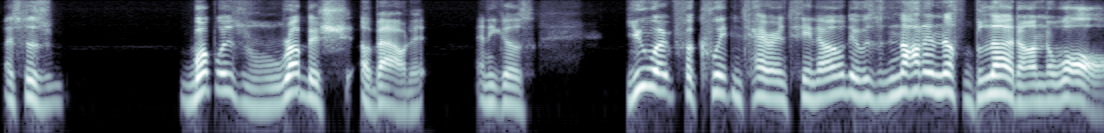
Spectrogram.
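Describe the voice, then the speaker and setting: A man with a Brooklyn accent speaks in a high voice, his pitch swinging very widely, with long, frequent pauses. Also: moderate pace, dry, close sound with no echo. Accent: New York (Brooklyn). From Brooklyn, New York. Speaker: special effects artist. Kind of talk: casual interview storytelling. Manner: animated.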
